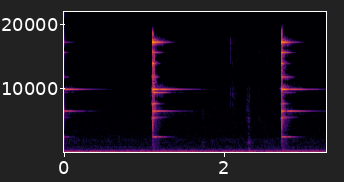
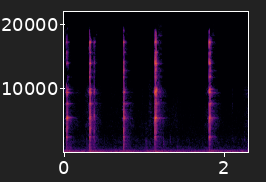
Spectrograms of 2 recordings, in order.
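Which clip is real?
The first.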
